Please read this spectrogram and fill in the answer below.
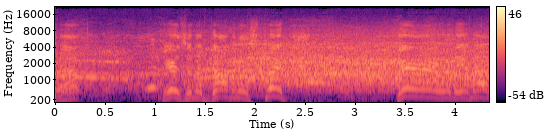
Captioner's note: crowd cheers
